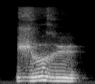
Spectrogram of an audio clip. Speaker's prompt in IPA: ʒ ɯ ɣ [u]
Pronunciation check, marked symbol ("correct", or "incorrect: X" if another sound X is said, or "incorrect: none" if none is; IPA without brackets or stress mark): incorrect: y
